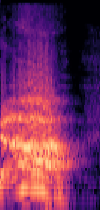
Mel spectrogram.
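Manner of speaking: high, loud cry of protest; acted yell. Guts being carried off to the party, yelling out.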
